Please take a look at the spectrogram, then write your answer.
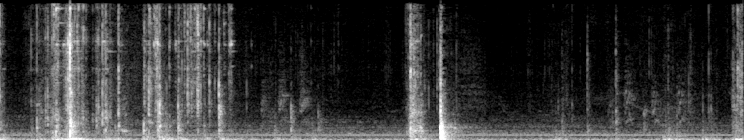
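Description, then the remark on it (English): Keys jangle briefly as a door is locked, with a short metallic rattle early on and a sharp click-clunk of the lock a couple of seconds later over a low steady hum. “I'll go ahead and lock the door here.”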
